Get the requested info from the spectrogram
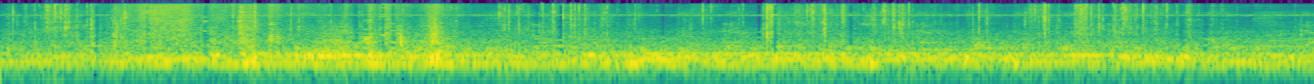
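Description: Small clear plastic packet crinkling and rustling in the fingers as it is handled and opened, with many small irregular clicks and crackles.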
